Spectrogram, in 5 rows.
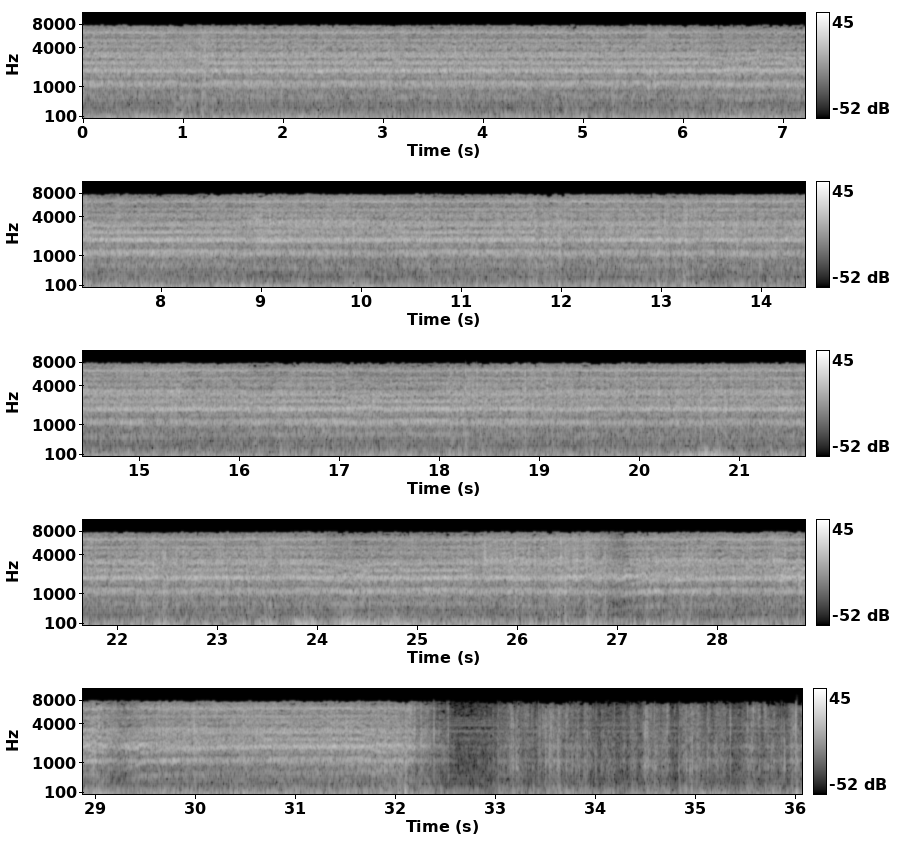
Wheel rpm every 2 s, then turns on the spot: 160, 160, 160, 160, 160, 160, 160, 160, 160, 160, 160, 160, 160, 150, 140, 150, 40, 20.
32-36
